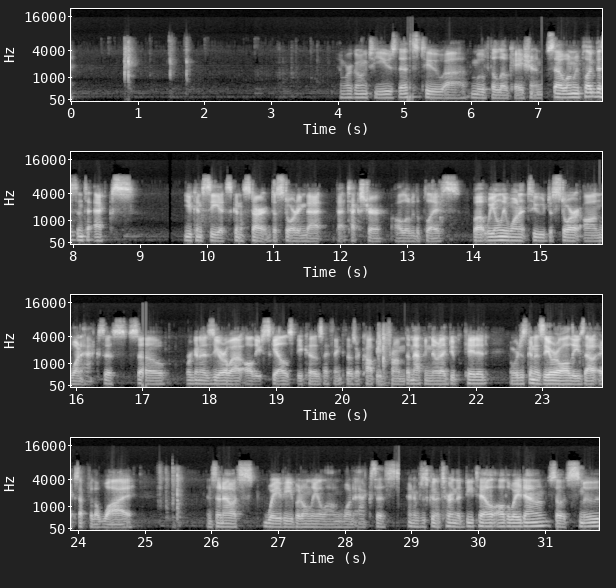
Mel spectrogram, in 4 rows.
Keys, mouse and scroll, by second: 0.4-2.1 drag, 3.2 scroll up 4, 3.4-4.4 middle drag, 4.4 click, 7.6 click, 9.9 scroll down 4, 10.1-11.4 middle drag, 11.4-13.4 shift+drag, 13.7 middle click, 16.5-19.3 middle drag, 19.3 click, 20.5 BackSpace, 23.0-26.4 drag, 26.4-28.7 middle drag, 28.7 scroll up 1, 28.8 middle click, 29.4-30.5 drag, 30.5-31.8 middle drag.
